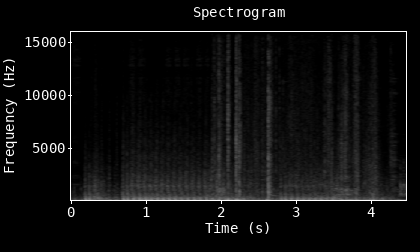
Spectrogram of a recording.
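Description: Rapid assault rifle fire in Call of Duty: Black Ops 4 multiplayer, dense bursts of close, loud shots running through most of the stretch with a few sharper cracks.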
